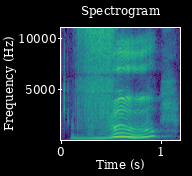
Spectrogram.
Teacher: you have air flowing okay and you need to have your voice active in order to sing that particular consonant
